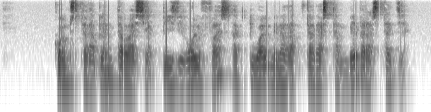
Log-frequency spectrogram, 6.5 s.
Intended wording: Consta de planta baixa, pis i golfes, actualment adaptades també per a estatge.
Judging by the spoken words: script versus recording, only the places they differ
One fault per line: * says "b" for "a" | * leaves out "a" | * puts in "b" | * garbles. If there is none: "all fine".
all fine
